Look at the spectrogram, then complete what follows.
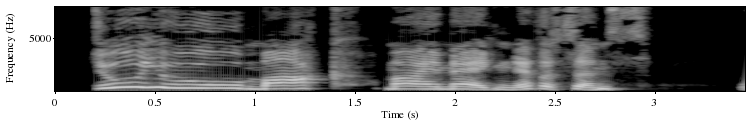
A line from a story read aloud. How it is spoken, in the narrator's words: roared the emperor in his most imperious voice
